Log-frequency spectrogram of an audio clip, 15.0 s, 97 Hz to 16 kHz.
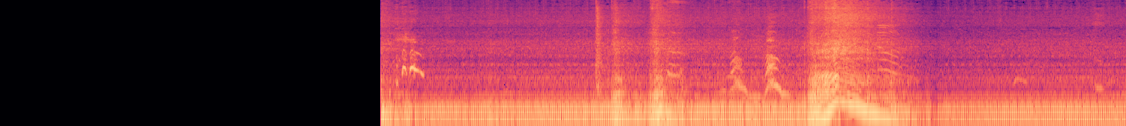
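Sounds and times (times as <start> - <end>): engine idling and revving: 5.1 - 15.0.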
